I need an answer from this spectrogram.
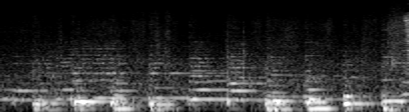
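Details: Plucked string music plays throughout, with a steady rhythmic bass line and melody notes and no animal sound.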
